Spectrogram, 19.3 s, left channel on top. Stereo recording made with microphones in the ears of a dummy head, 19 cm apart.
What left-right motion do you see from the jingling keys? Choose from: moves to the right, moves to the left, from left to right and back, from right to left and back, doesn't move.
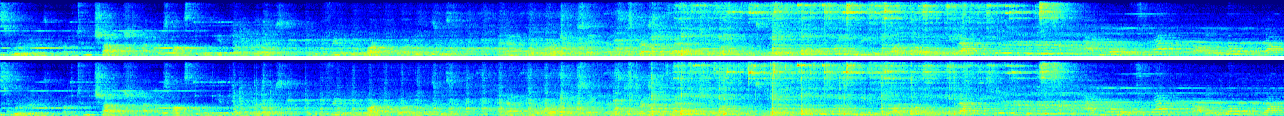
moves to the left.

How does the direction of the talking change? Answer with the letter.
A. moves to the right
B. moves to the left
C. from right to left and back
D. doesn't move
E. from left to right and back
D.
